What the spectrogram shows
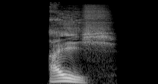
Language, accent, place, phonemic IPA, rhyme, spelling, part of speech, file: German, Germany, Berlin, /ʔaɪ̯ç/, -aɪ̯ç, eich, verb, De-eich.ogg
- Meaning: 1. singular imperative of eichen 2. first-person singular present of eichen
